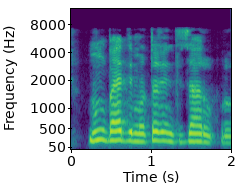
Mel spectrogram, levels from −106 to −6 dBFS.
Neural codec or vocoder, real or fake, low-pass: codec, 16 kHz, 8 kbps, FreqCodec, smaller model; fake; 7.2 kHz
